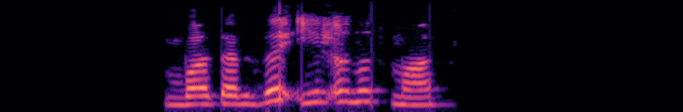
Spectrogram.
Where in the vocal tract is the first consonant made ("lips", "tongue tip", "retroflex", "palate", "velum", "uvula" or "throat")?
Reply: lips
